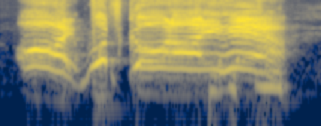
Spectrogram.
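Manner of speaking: shrill, very high, booming bandit-captain yell. Voicing a bandit captain bursting through a door: bandit captain shouting. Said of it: "six of his cronies burst through the door and go".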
